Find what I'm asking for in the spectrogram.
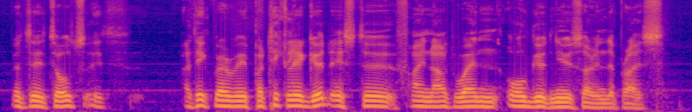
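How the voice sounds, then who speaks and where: The voice has a dark, mellow tone and ordinary pitch variation. It moves at a moderate pace in a Norwegian accent. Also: man, medium pitch for a man. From Norway. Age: 70s. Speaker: fund manager. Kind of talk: interview.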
